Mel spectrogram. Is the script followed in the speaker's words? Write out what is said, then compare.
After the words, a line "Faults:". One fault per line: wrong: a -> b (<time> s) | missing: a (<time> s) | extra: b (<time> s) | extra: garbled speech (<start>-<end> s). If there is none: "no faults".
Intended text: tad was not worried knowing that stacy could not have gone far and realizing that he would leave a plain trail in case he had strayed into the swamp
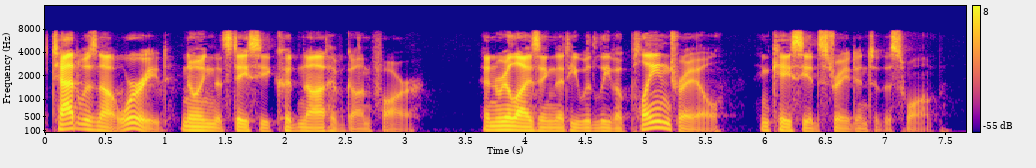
tad was not worried knowing that stacy could not have gone far and realizing that he would leave a plain trail in case he had strayed into the swamp
Faults:
no faults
